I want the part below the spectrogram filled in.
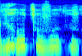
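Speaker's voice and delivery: soft, very high-pitched retold disbelief; high baffled reaction. Husband retelling his shock at the stranger greeting his wife, high baffled voice.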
